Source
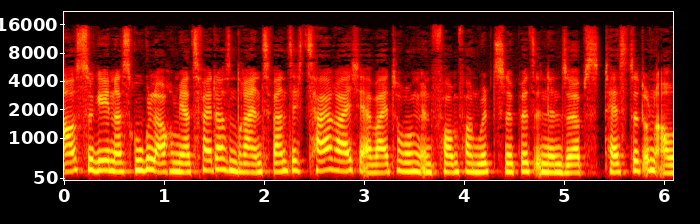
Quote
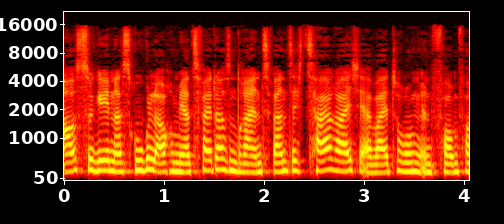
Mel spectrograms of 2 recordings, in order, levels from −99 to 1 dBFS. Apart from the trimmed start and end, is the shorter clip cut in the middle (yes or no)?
no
